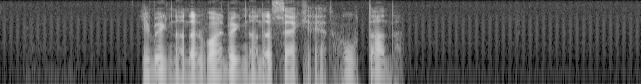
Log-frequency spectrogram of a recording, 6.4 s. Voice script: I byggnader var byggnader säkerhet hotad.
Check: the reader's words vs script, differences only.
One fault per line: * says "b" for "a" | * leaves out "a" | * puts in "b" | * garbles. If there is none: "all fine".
all fine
